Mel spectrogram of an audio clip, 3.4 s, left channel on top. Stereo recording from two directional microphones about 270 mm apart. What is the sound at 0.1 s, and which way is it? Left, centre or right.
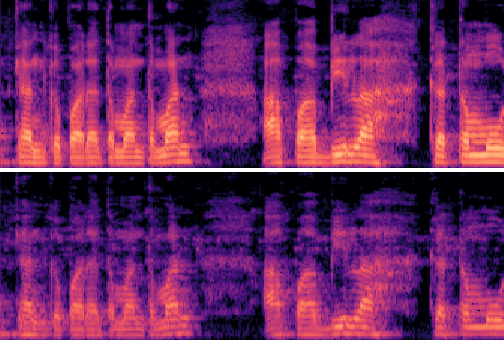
Speech, left.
